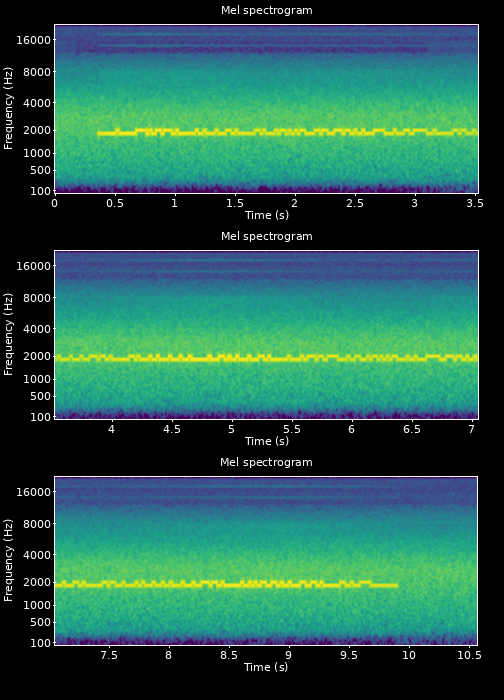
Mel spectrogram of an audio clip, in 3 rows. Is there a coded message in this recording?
Yes: RTTY (45.45 baud, 170 Hz shift) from 0.4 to 9.9 s, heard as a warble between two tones, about 1900 Hz centre, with radio static and fading. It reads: 7GDBL 975L1 G1U7K OWDB5 7LKQ1 JI8PO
